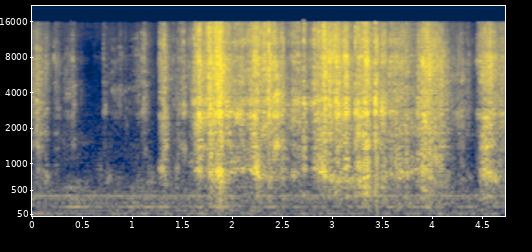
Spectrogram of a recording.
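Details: Crisp vegetable-eating sounds from Connie, a female Golden Retriever puppy of five months: a quiet start, then dense, loud, crackly crunching from about one and a half seconds on, with irregular bites and a faint steady hum.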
